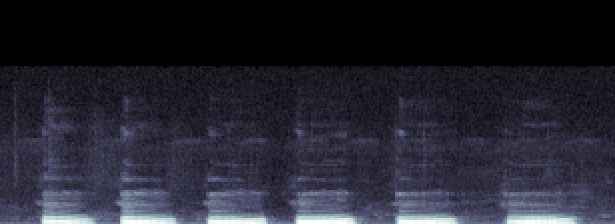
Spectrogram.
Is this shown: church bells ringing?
no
